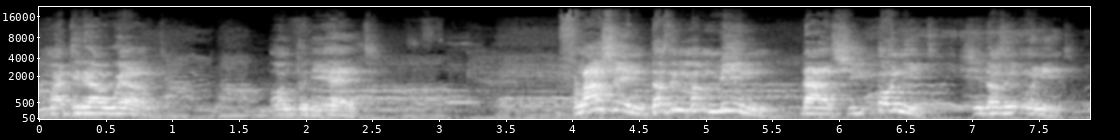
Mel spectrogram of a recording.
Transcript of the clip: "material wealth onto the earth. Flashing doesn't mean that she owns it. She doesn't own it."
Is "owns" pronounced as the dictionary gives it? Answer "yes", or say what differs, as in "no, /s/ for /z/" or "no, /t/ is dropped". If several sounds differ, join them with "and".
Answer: no, /z/ is dropped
